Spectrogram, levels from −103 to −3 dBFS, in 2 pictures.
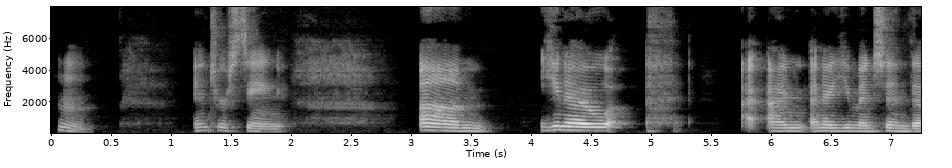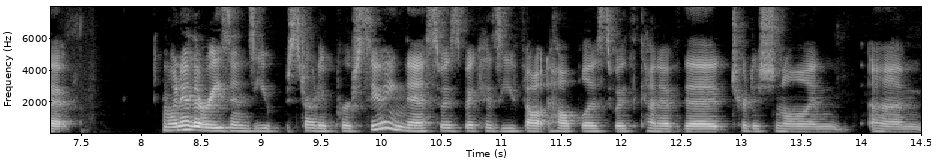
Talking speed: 130 wpm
